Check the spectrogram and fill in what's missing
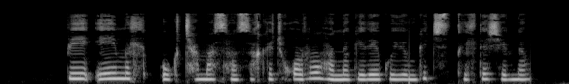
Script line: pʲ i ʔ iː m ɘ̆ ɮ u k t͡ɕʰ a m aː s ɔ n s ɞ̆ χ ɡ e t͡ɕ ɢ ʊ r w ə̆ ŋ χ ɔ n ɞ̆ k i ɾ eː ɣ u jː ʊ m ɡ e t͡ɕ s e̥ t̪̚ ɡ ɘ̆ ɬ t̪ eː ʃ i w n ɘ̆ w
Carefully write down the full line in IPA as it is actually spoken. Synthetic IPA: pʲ i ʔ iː m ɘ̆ ɮ u k t͡ɕʰ a m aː s ɔ n s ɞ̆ χ ɡ e t͡ɕ ɢ ʊ r w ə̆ ŋ χ ɔ n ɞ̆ k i ɾ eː ɣ u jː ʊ m ɡ e t͡ɕ s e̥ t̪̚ ɡ ɘ̆ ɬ t̪ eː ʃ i w n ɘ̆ w

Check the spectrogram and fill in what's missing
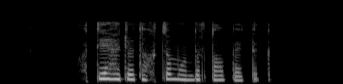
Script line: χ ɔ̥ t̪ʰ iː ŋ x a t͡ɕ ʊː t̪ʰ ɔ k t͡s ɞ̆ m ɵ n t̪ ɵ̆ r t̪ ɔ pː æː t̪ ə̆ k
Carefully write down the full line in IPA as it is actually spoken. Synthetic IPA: χ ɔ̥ t̪ iː ŋ χ a t͡ɕ ʊː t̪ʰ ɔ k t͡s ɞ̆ m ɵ n t̪ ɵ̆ r t̪ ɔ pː æː t̪ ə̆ k

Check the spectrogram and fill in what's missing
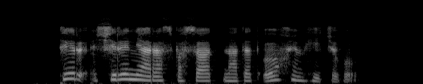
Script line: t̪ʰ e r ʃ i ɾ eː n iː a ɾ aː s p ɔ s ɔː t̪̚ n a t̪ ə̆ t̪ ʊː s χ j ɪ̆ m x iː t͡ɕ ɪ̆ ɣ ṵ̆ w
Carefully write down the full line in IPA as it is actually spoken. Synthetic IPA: t̪ʰ e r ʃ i ɾ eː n iː a ɾ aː s p ɔ s ɔː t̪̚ n a t̪ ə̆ t̪ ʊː χ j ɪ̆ m x iː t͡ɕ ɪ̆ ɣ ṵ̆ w

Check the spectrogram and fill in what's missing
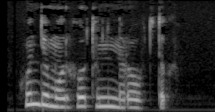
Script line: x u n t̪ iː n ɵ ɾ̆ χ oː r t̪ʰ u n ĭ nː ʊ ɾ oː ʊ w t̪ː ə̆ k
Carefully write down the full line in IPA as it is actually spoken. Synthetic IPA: x u n t̪ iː m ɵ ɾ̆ x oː r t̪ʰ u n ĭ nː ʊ ɾ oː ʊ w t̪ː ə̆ k

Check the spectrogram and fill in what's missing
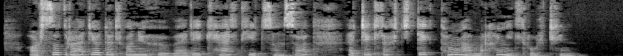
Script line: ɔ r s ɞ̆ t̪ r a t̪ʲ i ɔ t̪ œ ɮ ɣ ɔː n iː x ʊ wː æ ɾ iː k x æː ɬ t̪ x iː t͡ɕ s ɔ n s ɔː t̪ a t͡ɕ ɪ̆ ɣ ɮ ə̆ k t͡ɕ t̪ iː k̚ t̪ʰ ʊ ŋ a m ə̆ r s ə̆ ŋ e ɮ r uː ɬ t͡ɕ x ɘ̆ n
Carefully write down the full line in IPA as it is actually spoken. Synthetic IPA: ɔ r s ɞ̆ t̪ r a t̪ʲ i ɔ t̪ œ ɮ ɣ ɔː n iː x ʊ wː æ ɾ iː k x æː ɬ t̪ x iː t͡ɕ s ɔ n s ɔː t̪ a t͡ɕ ɪ̆ ɣ ɮ ə̆ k t͡ɕ t̪ iː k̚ t̪ʰ ʊ ŋ a m ə̆ r χ ə̆ ŋ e ɮ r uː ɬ t͡ɕ x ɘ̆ n

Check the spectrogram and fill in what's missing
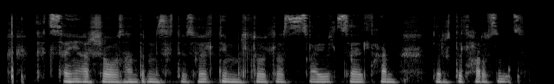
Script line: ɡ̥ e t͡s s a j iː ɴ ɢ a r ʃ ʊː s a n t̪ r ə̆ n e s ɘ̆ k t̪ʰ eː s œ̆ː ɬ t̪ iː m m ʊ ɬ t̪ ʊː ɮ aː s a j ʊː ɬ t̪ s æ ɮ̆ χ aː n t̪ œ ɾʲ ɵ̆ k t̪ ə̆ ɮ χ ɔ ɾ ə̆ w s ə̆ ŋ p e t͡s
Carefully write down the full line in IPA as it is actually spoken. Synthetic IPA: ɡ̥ e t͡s s a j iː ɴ ɢ a r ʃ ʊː s a n t̪ r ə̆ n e s ɘ̆ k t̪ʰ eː s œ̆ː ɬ t̪ iː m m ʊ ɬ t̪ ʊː ɮ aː s a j ʊː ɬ t̪ s æː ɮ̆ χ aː n t̪ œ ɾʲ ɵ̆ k t̪ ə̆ ɮ χ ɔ ɾ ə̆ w s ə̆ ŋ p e t͡s

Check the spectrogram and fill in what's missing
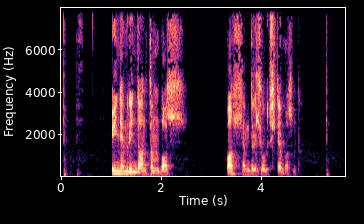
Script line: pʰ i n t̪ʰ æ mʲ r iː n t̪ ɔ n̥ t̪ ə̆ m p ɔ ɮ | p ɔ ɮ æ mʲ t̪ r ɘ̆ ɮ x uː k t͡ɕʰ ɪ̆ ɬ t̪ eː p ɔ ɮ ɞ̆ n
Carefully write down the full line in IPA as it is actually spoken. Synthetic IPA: p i n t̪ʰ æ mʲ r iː n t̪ ɔ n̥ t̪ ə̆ m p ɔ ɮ | p ɔ ɮ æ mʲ t̪ r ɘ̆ ɮ x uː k t͡ɕ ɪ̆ ɬ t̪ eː p ɔ ɮ ɞ̆ n

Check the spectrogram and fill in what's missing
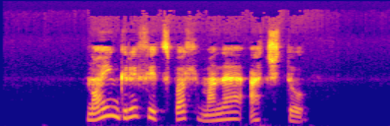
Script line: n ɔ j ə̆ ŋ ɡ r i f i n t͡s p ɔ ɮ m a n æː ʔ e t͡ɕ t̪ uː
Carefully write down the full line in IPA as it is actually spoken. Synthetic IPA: n ɔ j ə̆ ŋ ɡ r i f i t͡s p ɔ ɮ m a n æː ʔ a t͡ɕ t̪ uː

